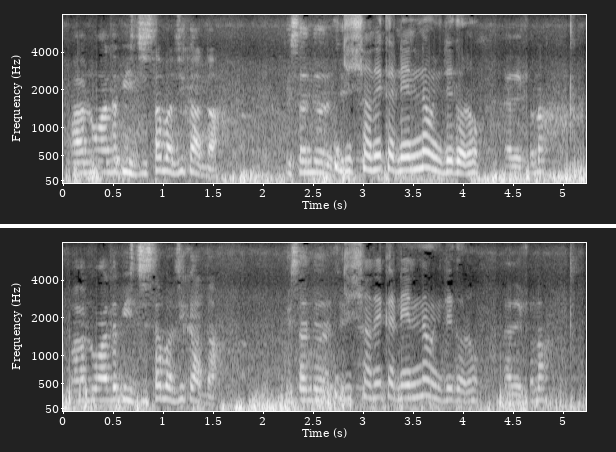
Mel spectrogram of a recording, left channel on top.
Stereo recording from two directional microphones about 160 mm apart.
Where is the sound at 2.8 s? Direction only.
20° left (ahead or behind).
